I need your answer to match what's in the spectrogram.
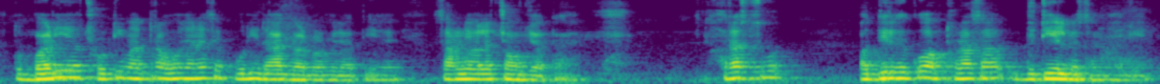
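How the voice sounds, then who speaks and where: A man's voice: on the high side, dark tone, echoey room. A man teaching a lesson, explaining step by step with frequent check-ins and the occasional self-correction. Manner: self-correcting, drawn-out examples. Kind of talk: explanatory lesson on poetic meter.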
